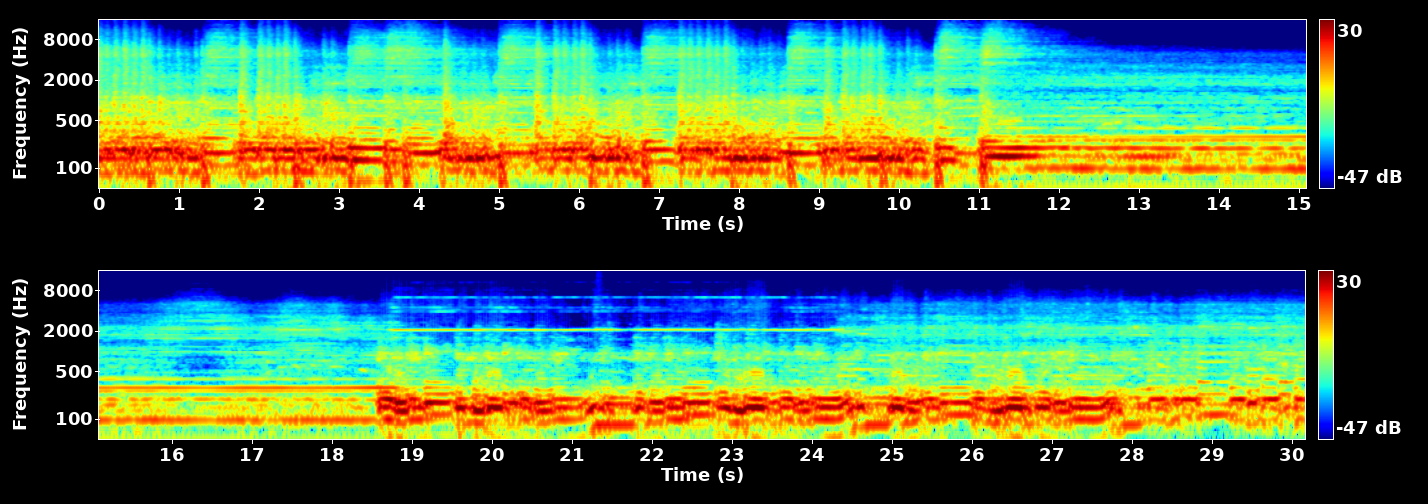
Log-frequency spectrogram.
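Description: Live rock trio of electric guitar, bass guitar and drum kit playing loudly. About eleven seconds in, the drums drop out and the guitar and bass hold ringing notes. A few seconds after that, the guitar and bass come back in with a driving riff.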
